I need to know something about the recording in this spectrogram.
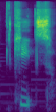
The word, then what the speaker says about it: Keats: traveled with okay Keats oh excuse me Keats k-e-a-t-s like the poet I love that what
